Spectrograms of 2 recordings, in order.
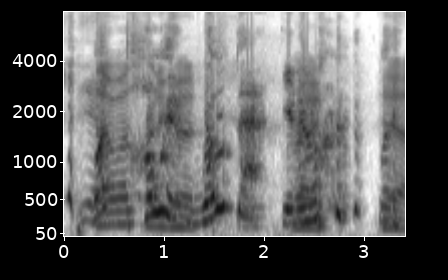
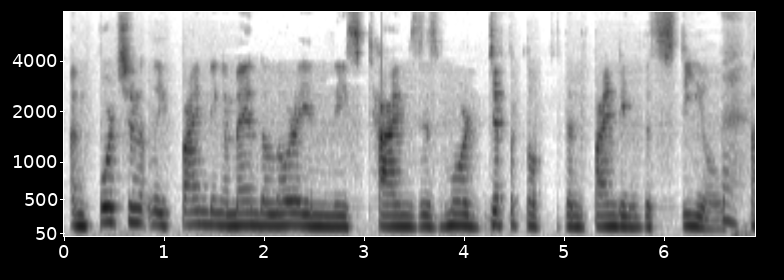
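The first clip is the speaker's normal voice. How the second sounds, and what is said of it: Impression of a show character's line. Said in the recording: “That was a great impression,”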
